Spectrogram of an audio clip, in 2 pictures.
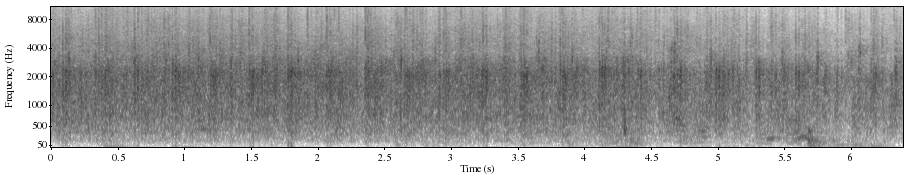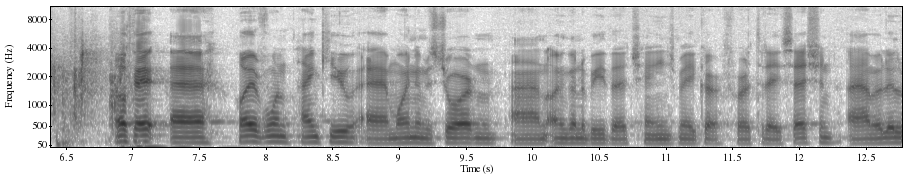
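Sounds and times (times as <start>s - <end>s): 
conference audience applause welcoming a young speaker: 0.0s - 7.6s
laughter: 0.0s - 12.7s
speech: 6.9s - 12.7s.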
